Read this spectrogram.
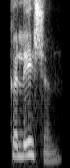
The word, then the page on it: collation: Indian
